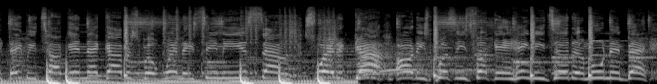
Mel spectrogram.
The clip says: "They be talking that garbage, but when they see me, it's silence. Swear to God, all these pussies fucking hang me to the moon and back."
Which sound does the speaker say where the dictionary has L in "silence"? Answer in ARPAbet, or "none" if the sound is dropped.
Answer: none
